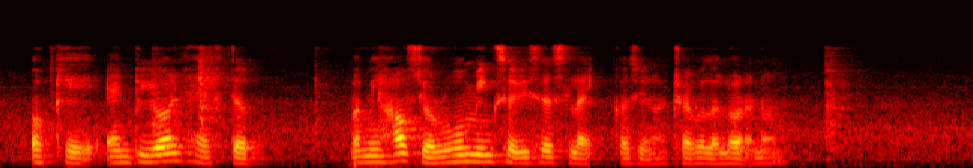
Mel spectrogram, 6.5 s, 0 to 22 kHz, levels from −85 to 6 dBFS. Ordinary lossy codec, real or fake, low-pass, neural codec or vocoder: MP3, 48 kbps; real; 7.2 kHz; none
